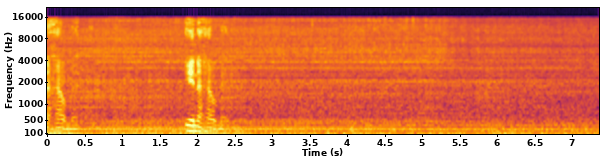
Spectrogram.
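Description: Wind rumbles past the rider.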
